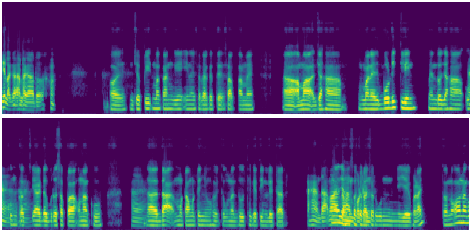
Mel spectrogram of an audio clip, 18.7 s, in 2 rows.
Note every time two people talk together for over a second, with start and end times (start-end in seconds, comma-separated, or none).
15.5-16.9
